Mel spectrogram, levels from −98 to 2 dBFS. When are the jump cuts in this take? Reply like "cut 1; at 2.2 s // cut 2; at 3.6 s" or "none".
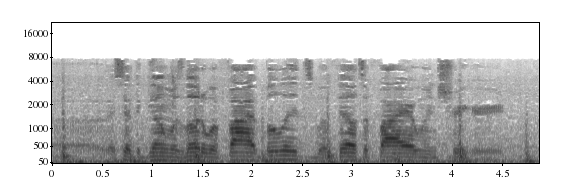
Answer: none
